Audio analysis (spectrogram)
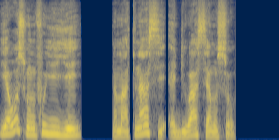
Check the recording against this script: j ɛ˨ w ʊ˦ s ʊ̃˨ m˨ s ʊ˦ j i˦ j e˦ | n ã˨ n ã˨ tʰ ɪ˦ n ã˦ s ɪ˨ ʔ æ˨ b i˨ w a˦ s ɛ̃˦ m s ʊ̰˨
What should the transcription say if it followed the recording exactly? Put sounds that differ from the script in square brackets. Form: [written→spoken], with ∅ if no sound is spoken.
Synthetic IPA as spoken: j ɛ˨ w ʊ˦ s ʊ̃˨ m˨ [s→f] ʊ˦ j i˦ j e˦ | n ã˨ [n→m] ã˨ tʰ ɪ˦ n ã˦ s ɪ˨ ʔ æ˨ [b→d] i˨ w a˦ s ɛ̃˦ m s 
